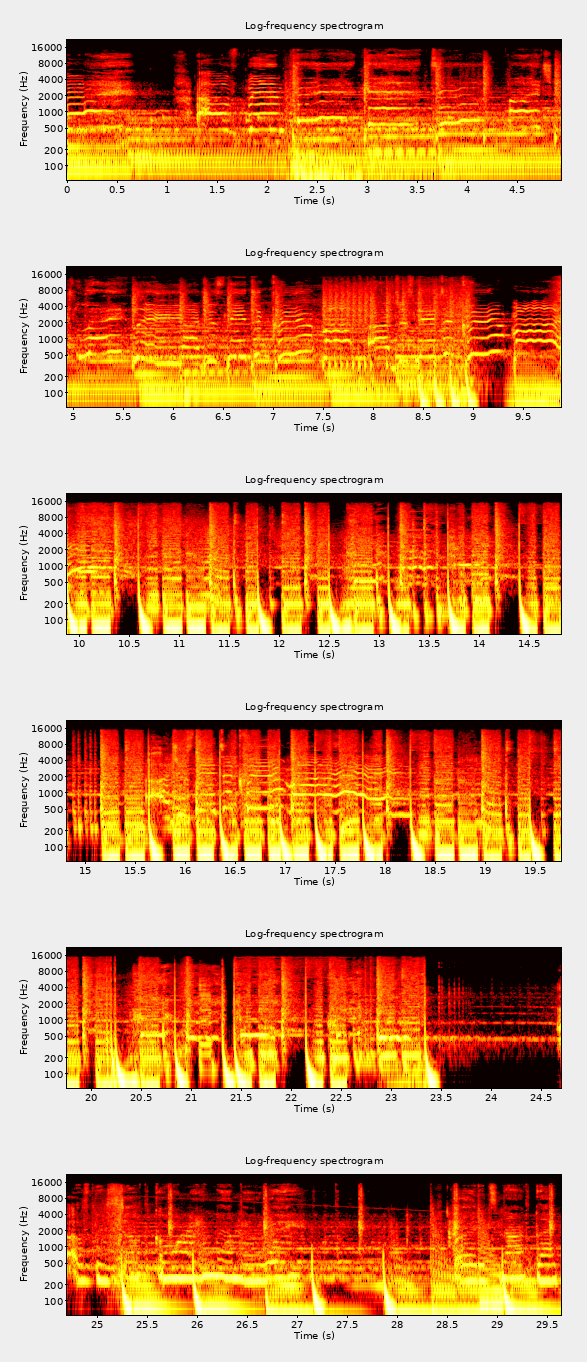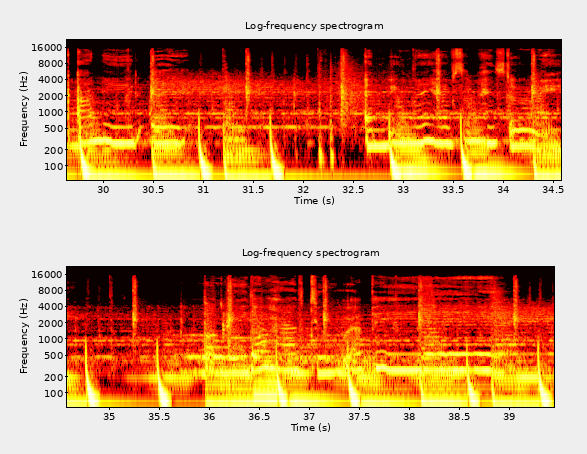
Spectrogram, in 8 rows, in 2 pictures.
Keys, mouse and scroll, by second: 13.3 click, 18.4 click, 23.6 ctrl+Num_Lock, 23.9 ctrl+click, 27.7-28.4 typing, 30.1 alt+Delete, 34.5 click, 36.5 click.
